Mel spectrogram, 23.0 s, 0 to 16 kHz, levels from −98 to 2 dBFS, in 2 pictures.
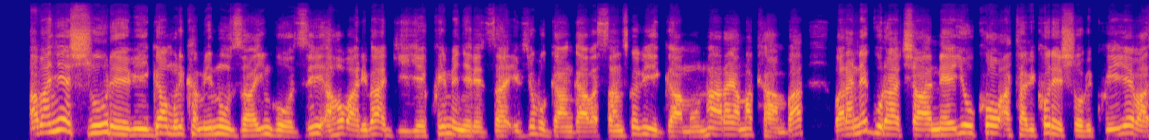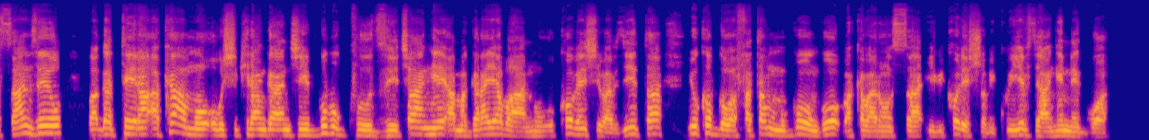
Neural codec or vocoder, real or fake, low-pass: codec, 44.1 kHz, 7.8 kbps, Pupu-Codec; fake; 14.4 kHz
